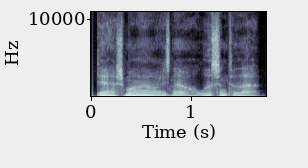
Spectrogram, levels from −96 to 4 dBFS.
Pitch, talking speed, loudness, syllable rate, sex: 100 Hz, 240 wpm, -15 LUFS, 5.0 syllables/s, male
